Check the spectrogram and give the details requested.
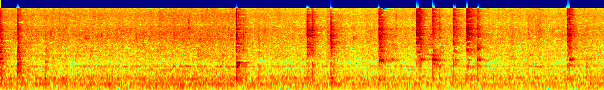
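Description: Mutton and tomato masala sizzling in an open pressure cooker as a spoon stirs it, the spoon clinking and scraping against the metal pot about nine times.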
